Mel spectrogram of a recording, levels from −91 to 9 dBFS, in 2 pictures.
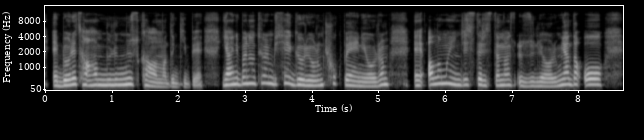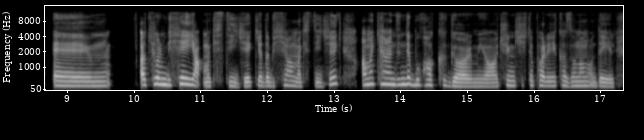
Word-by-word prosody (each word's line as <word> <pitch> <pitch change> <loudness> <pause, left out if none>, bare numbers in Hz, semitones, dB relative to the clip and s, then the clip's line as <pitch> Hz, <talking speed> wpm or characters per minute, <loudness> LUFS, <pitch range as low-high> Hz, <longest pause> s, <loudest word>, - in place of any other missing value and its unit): e, 200 -2 0
böyle, 225 +4 +7
tahammülümüz 235 +1 +3
kalmadı 165 -7 -2
gibi. 150 -2 -7 0.3
Yani, 245 +2 +5
ben 290 - +2
atıyorum, 300 0 -1
bir 260 - -3
şey 290 +4 -3
görüyorum, 225 -2 +3
çok 285 +2 -10
beğeniyorum. 195 +2 +1 0.4
E, 215 -1 +1
alamayınca 270 -3 +3
ister 245 +1 +1
istemez 220 +1 -2
üzülüyorum 180 +1 -2
ya 255 +1 +3
da 260 - 0
o, 245 0 +5 0.4
emm, 195 -1 +1 0.5
atıyorum, 255 +2 +5
bir 230 - -1
şey 270 +2 +4
yapmak 180 -7 -1
isteyecek 180 +1 -5
ya 195 -2 -2
da 190 -1 -2
bir - - -11
şey 220 +4 -8
almak 185 -4 -5
isteyecek 250 - -5 0.3
ama 255 +3 +2
kendinde 260 -1 +1
bu 235 - -2
hakkı 230 -1 -6
görmüyor 170 -2 -1
çünkü, 205 0 -7
işte, 210 +1 -10
parayı 195 -2 -3
kazanan 195 0 -5
o - - -16
değil. 165 -2 -3
220 Hz, 150 wpm, -24 LUFS, 190-250 Hz, 0.5 s, böyle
